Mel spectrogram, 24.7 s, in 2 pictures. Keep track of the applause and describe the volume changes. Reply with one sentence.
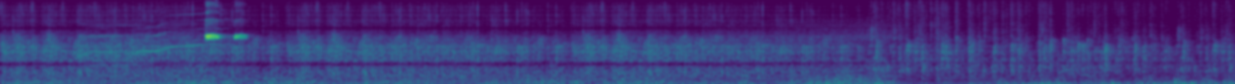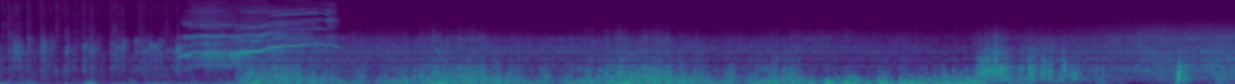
The volume of the applause goes down.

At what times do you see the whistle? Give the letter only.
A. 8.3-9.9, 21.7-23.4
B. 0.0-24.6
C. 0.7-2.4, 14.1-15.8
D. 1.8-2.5
D.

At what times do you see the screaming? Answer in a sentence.
You can hear the screaming from 0.7 to 2.4 s and from 14.1 to 15.8 s.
